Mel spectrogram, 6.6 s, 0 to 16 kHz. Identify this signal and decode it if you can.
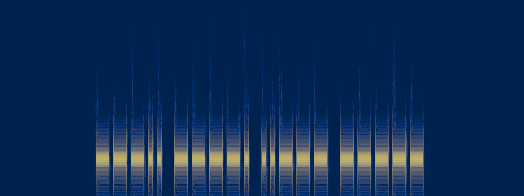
Morse code, heard as a keyed tone, about 22 wpm, 700 Hz. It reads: 8920
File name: practice / 22wpm / Four Letter-Number Combinations - 22wpm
